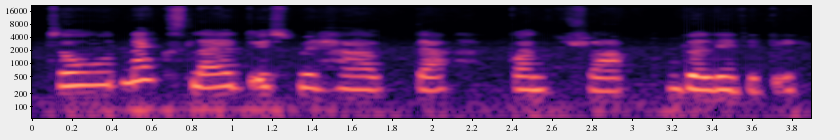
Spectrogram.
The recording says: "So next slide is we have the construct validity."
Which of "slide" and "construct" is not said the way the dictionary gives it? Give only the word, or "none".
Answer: construct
